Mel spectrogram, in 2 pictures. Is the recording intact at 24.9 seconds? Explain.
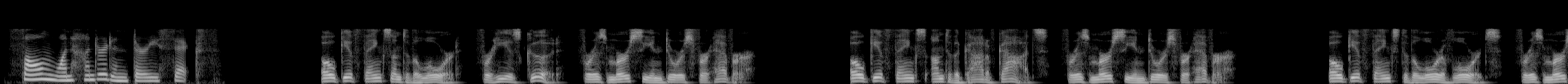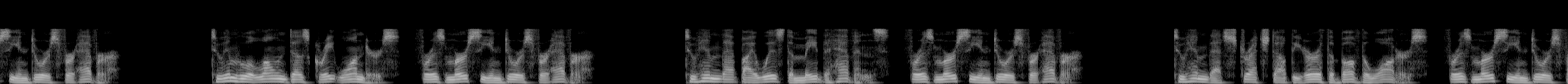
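Yes, the audio is intact at 24.9 seconds, with no fault at that moment.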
